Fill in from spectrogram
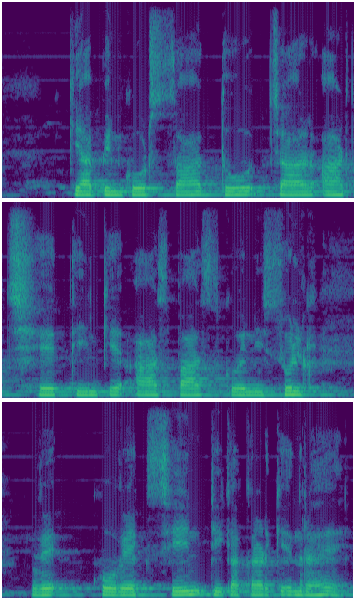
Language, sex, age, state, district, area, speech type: Hindi, male, 18-30, Uttar Pradesh, Jaunpur, urban, read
